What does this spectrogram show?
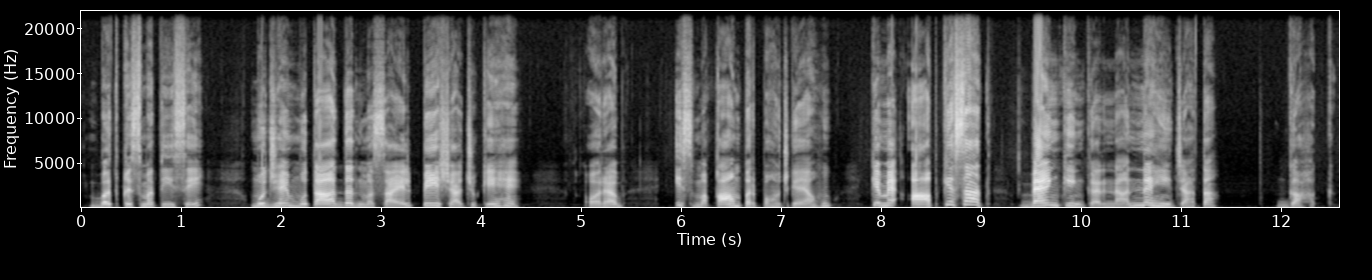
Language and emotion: Urdu, disgusted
